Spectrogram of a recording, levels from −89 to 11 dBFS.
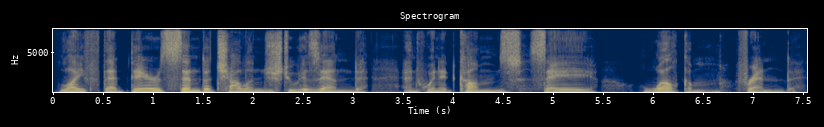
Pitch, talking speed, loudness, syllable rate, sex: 140 Hz, 125 wpm, -18 LUFS, 3.4 syllables/s, male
